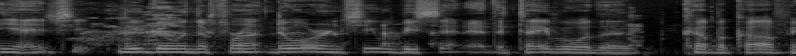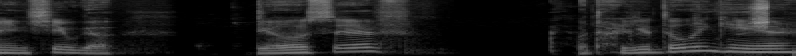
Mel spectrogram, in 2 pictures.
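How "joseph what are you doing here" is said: clumsy, slow, badly attempted German accent. Retell her greeting from the table as you came in, as Mrs. Groves in an attempted German accent. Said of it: "his attempt at a German accent".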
